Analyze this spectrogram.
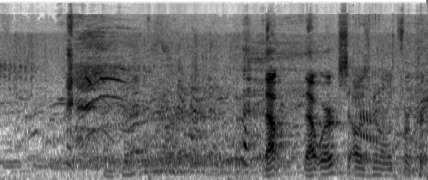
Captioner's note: cricket noises, laughter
